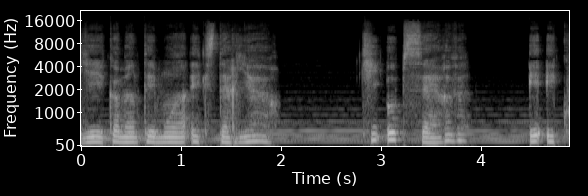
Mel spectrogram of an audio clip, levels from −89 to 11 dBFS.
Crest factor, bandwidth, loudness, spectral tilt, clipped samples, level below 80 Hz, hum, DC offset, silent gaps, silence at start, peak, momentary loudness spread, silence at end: 20 dB; 15.5 kHz; -25 LUFS; -5.5 dB/octave; under 0.1%; -60 dBFS; none; under 0.1%; none; 0 s; -6 dBFS; 19 LU; 0 s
